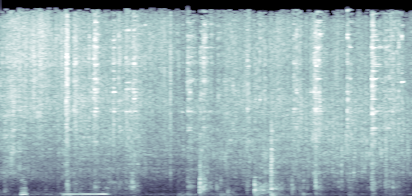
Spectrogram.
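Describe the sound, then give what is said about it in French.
Frying sizzle of tire pieces sautéed with onions in a pan: a continuous crackling hiss scattered with sharp pops and clicks, moderately loud and steady throughout. “Des morceaux de pneus sautés aux petits oignons.”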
